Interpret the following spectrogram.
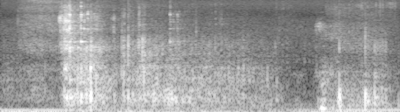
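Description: Faint rustling of hands on a sheet of paper, with light clicks of small plastic Lego pieces being slid across it, in two short spells about half a second in and near the end.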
